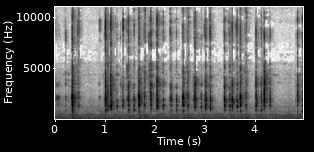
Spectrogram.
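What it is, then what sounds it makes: Plastic computer keyboard. Bare fingertips type on a full-size black computer keyboard with plastic keycaps and a hollow body. Quick, irregular taps produce sharp, bright plastic clicks that stop almost instantly, with very little low end beneath them.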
